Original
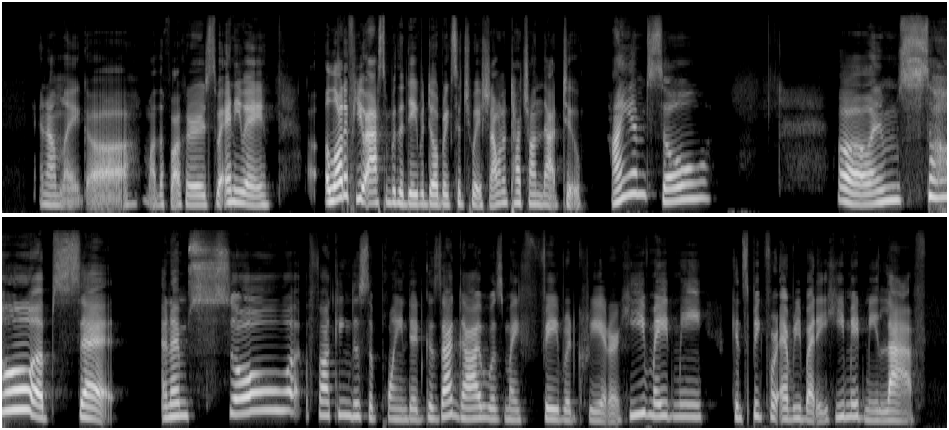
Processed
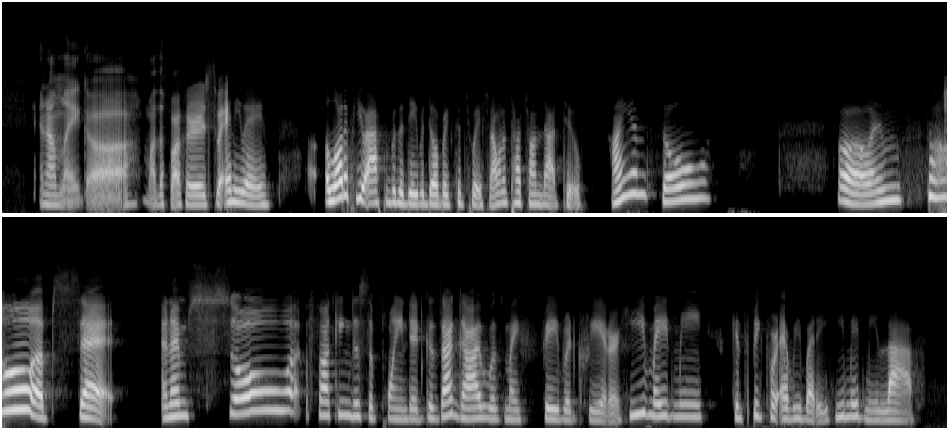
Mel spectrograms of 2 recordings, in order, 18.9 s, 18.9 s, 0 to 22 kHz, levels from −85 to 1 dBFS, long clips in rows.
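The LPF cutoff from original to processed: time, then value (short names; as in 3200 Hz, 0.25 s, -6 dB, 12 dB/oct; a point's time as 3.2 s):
LPF 24 dB/oct
8700 Hz
from 1.63 s 3200 Hz
from 2.25 s 1200 Hz
from 9.42 s 3300 Hz
from 14.16 s 2000 Hz
from 17.27 s 1200 Hz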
